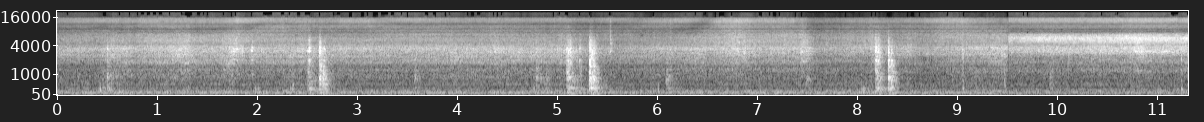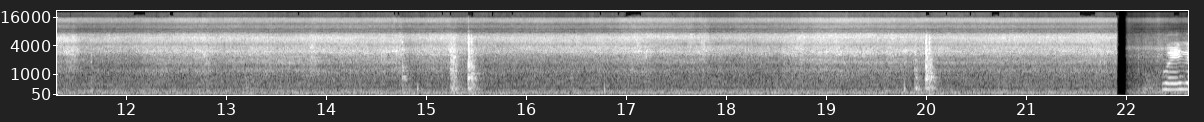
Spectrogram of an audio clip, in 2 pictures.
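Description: Butterscotch being stirred into chhana in a pan for butterscotch sandesh, a steady soft scraping and faint sizzle running throughout, with a few sharper spoon clicks against the pan.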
